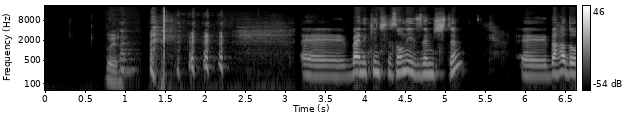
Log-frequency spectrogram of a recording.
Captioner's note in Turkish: kahkaha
